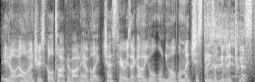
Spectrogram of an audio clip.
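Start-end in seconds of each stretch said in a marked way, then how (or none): 2.5-5.1 put-on New Zealand accent. Quoting an elementary school kid, in a New Zealand accent impression. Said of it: "fucking fantastic New Zealand impression".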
